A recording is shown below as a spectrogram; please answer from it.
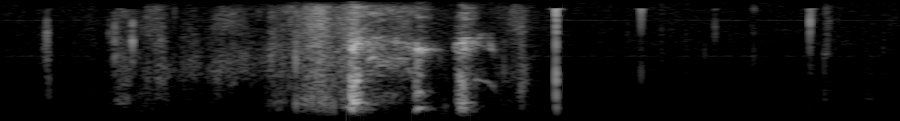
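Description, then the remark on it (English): A man coughs and clears his throat in a rough, rasping cluster, followed by a few short, sharp coughs trailing off. Moderately loud, with no talking. “while I take another sip of coffee and quit coughing.”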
